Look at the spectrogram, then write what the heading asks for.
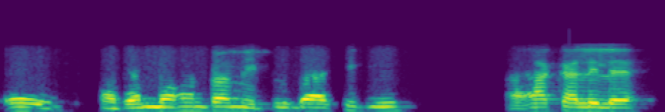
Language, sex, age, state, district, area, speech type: Assamese, male, 30-45, Assam, Nagaon, rural, conversation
